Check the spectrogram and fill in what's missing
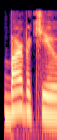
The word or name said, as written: barbq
